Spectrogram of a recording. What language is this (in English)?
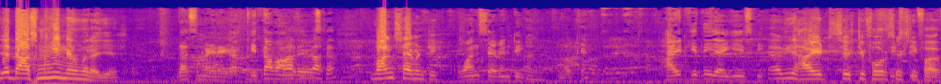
Hindi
